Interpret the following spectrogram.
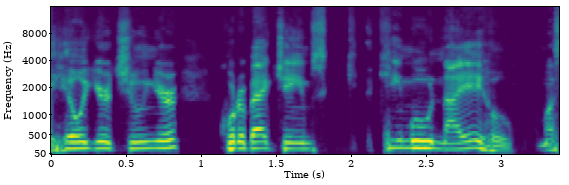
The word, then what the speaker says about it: Naehu: Arizona Wrangler, EJ Hilliard Jr., quarterback James Kimu Naehu. Am I saying it right? You did it. Naehu.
